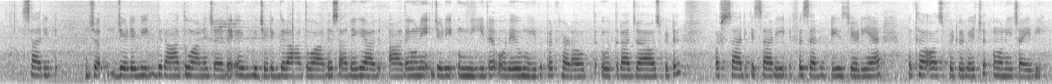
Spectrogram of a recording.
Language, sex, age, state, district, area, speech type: Dogri, female, 18-30, Jammu and Kashmir, Jammu, urban, spontaneous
